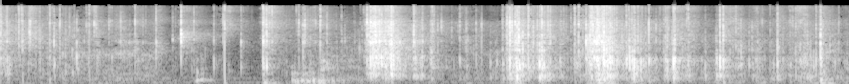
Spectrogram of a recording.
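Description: Foil wrapper of a Yu-Gi-Oh booster pack being torn open and crinkled by hand, in a run of irregular crinkling bursts, loudest about two and three seconds in.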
